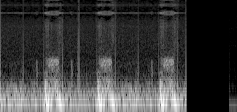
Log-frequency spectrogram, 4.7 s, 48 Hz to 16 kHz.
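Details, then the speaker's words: Teaching demonstration of holosystolic murmur of mitral or tricuspid regurgitation, spanning all of systole with no gap after S1; mitral heard at the fifth intercostal space: three heart cycles with a continuous systolic murmur between first and second sounds. "so as you can hear both be mitral and tricuspid murmurs are holocystolic murmurs that occur the entire duration of systole"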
